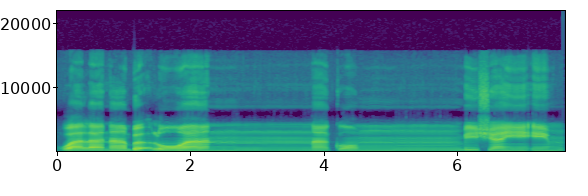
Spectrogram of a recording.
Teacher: syafawi ikhfa artinya menyamarkan atau menyembunyikan syafawi artinya bibir hukum apa cara membacanya harus disuarakan samar-samar bibir dan didengungkan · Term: Ikhfa Syafawi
